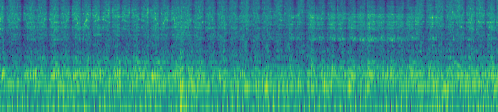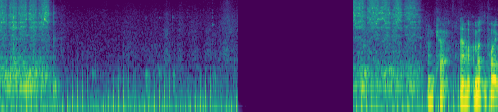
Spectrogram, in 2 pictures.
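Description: A long knife scrapes steadily on the rough stone of a Russian knife sharpener, a close, even rasping stroke that runs continuously, then thins and drops out briefly before a few harsher scrapes return.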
